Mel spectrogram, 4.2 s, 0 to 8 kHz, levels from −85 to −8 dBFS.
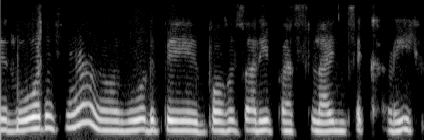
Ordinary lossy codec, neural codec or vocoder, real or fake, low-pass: Opus, 16 kbps; codec, 16 kHz, 4.8 kbps, FACodec; fake; 7.2 kHz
